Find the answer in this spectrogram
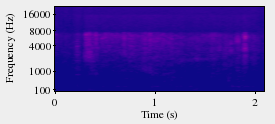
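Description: Very faint scratchy rasping of masking tape being peeled off the edges of watercolour paper, in short irregular pulls.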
